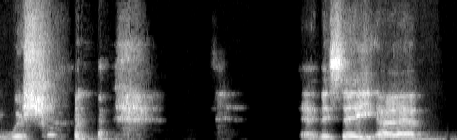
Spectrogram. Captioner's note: laughing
